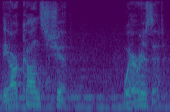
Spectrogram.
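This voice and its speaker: Young expedition leader for a sci-fi game male actor: mid-range, calm, wry, reverberant, faint score underneath. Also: medium pitch, measured pace, music in the background, natural voice. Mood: dry, probing. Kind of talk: video game acting. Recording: long reverberant hall echo.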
